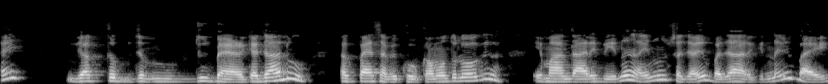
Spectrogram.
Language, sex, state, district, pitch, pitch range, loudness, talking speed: Garhwali, male, Uttarakhand, Tehri Garhwal, 140 Hz, 130-170 Hz, -15 LUFS, 165 wpm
